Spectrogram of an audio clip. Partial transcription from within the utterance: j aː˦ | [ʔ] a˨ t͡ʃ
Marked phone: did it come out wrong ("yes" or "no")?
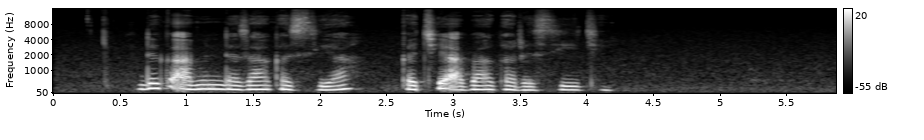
yes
